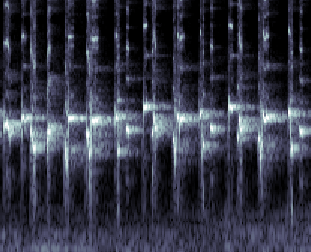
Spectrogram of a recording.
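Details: Yellow-vented bulbul song played as a lure to make other bulbuls sing: paired notes, each a sharp click followed by a clear level whistle, repeated roughly twice a second in a steady rhythm.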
